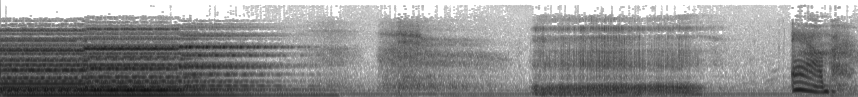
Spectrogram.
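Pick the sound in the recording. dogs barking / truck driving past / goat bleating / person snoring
person snoring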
